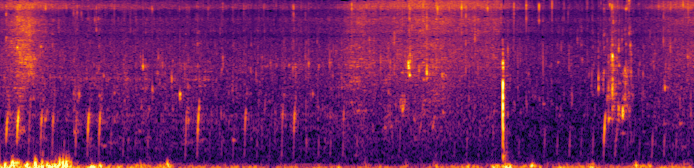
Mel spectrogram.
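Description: Quiet water lapping and small handling noises in a fishing boat. There are a few low thumps at the start, scattered faint clicks, and one sharper knock about five seconds in.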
